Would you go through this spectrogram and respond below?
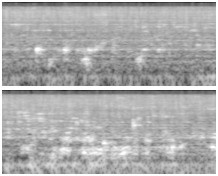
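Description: Water runs steadily from a kitchen tap in an apartment, a soft continuous hissing stream with faint splashing, quiet and uninterrupted throughout.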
